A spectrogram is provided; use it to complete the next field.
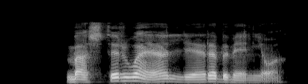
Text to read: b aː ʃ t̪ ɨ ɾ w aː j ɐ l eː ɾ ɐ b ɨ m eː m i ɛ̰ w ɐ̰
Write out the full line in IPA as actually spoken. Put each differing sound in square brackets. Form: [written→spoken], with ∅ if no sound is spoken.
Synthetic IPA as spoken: b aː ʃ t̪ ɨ ɾ w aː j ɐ l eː ɾ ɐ b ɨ m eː [m→n] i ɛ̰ w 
